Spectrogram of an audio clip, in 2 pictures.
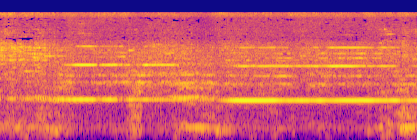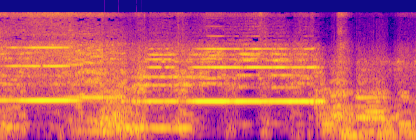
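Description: Live band playing loud, with an electric guitar holding one long high note for about seven seconds before the rest of the band comes back up.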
